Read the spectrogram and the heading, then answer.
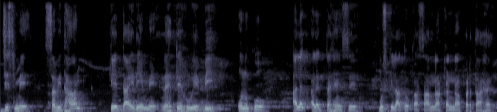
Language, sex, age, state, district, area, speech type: Urdu, male, 30-45, Delhi, North East Delhi, urban, spontaneous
